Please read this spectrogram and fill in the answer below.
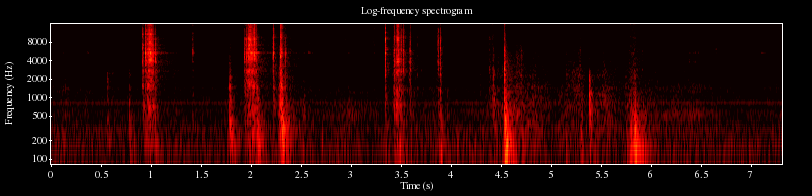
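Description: Hand tool working the upper radiator hose clamp: irregular sharp clicks and scrapes, about six over several seconds.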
